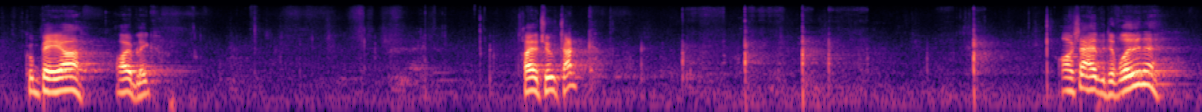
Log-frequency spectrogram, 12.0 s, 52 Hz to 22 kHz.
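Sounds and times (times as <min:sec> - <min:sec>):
chalk tapping on a blackboard: 0:06.8 - 0:08.8, 0:09.6 - 0:10.0.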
